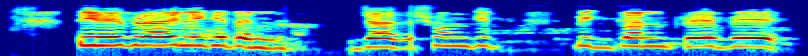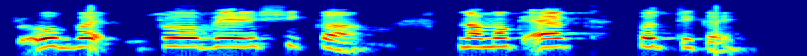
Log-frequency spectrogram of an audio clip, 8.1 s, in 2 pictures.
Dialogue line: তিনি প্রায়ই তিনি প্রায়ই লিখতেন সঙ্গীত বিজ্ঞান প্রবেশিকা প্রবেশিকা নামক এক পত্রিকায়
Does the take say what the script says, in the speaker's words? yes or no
no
